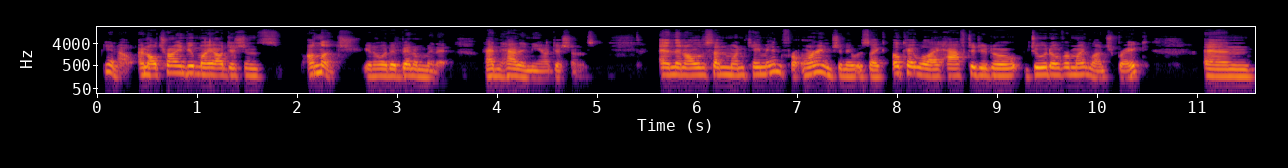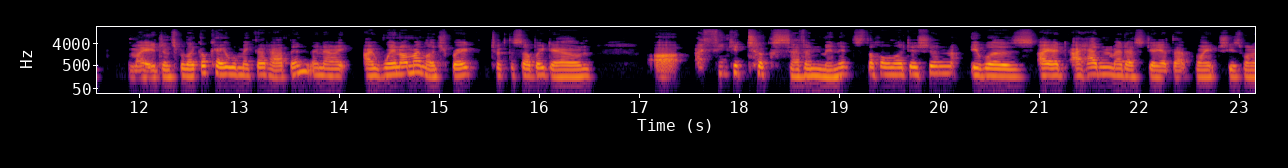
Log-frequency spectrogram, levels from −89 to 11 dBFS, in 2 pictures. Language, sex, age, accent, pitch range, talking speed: English, female, 30-49, American, 170-235 Hz, 245 wpm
